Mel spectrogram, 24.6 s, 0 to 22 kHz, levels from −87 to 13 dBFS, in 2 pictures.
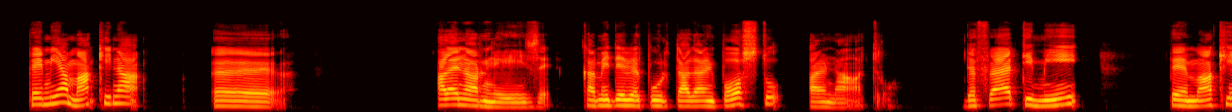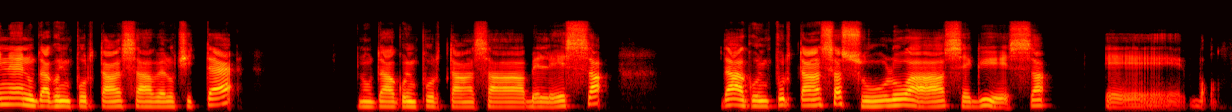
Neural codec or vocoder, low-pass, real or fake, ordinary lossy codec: none; 10.8 kHz; real; none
